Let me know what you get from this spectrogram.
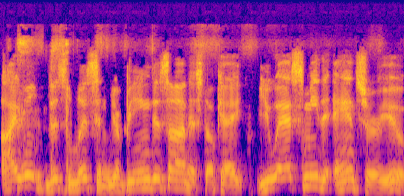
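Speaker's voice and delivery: normal talking voice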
